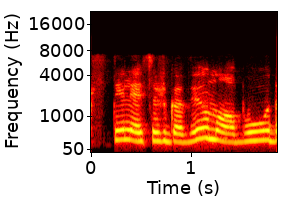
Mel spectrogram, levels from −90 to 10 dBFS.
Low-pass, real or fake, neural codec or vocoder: 7.2 kHz; real; none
